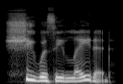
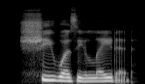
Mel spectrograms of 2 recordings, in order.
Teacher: Fast and natural, native speakers often blend was elated together. So, it almost sounds like she was elated.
